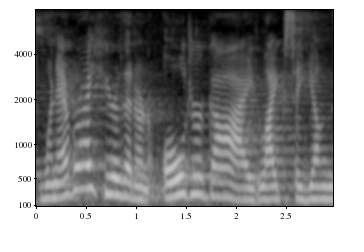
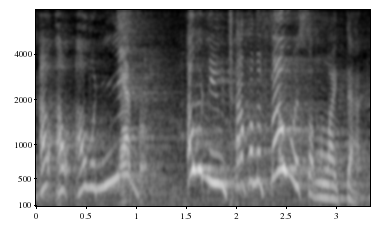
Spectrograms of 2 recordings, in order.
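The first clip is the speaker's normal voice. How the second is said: high-pitched, lightly mocked girl indignation; indignant girl; 9 semitones higher, faster than usual. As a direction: play a girl protesting, pitched up. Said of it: "some of the girls in this room, they're like".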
